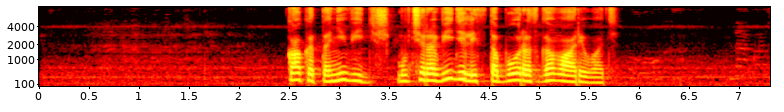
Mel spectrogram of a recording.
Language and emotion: Russian, angry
